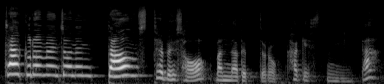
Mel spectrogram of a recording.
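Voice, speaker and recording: Lively high-voiced woman teaching English. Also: over loud music. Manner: reads English phrases very slowly for repeating; explains in Korean, then models English lines. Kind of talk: recorded English lesson for Korean learners.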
